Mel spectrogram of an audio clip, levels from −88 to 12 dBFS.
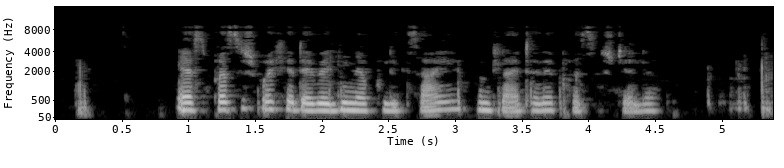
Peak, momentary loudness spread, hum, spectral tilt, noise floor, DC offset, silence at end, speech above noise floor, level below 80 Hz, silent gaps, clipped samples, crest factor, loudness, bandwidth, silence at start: -4 dBFS; 18 LU; none; -6.5 dB/octave; -70 dBFS; under 0.1%; 0 s; 49 dB; -60 dBFS; none; under 0.1%; 18 dB; -21 LUFS; 9.2 kHz; 0.15 s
